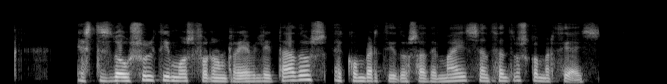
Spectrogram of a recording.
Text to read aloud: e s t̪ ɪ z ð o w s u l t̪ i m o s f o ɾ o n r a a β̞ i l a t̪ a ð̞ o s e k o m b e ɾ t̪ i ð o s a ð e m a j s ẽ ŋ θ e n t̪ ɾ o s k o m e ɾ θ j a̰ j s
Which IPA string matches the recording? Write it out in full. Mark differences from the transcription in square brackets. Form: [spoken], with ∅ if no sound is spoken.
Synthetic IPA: e s t̪ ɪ z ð o w s u l t̪ i m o s f o ɾ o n r [e] a β̞ i l [i] t̪ a ð̞ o s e k o m b e ɾ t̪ i ð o s a ð e m a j s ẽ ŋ θ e n t̪ ɾ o s k o m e ɾ θ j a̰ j s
